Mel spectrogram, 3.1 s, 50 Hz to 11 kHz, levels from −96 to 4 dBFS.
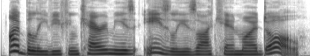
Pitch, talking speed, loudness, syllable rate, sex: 200 Hz, 250 wpm, -16 LUFS, 6.5 syllables/s, female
